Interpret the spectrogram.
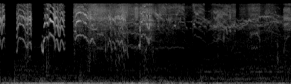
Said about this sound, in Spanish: «¡Es una idea estupenda!», exclamaron los ratones, dando chillidos de felicidad.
